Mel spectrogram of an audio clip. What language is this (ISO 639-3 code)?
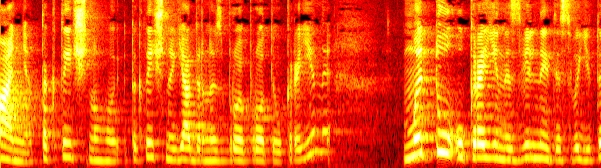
ukr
